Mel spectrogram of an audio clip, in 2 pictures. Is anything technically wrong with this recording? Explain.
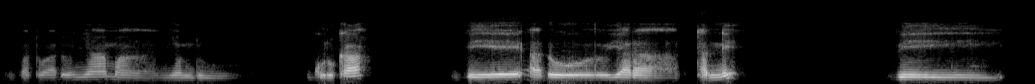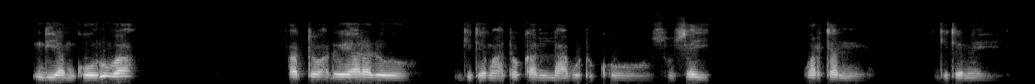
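Yes. From 0.35 to 5.19 s there's automatic gain rising: the AGC decided the input was too quiet and slowly pushed its gain up by about 14 dB. Because it's one gain on everything, the speech and the background noise swell together over those five seconds.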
